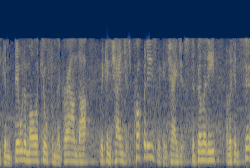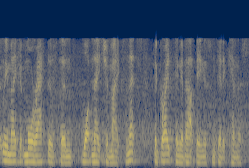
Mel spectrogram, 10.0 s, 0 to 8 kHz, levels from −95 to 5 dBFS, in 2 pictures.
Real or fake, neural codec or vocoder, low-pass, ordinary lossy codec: real; none; 7.2 kHz; AAC, 16 kbps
